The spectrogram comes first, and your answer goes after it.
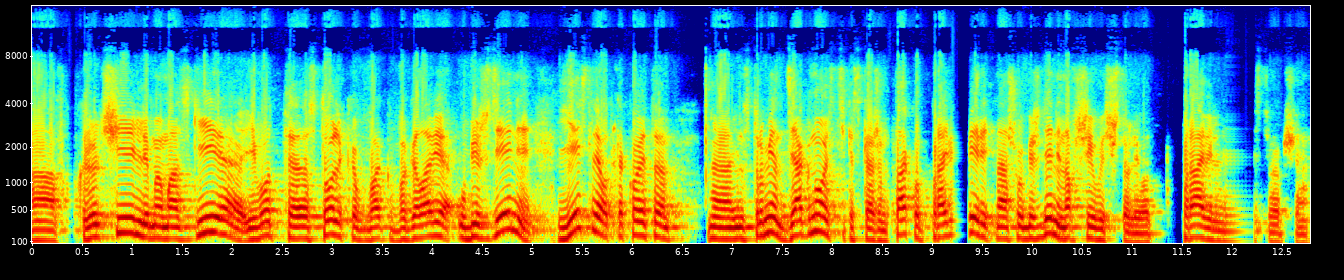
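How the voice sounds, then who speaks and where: A man's fairly high voice with lively intonation, very even loudness and a fairly slow pace, music playing in the background. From rural Russia. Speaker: show host. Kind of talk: casual interview. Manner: halting.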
